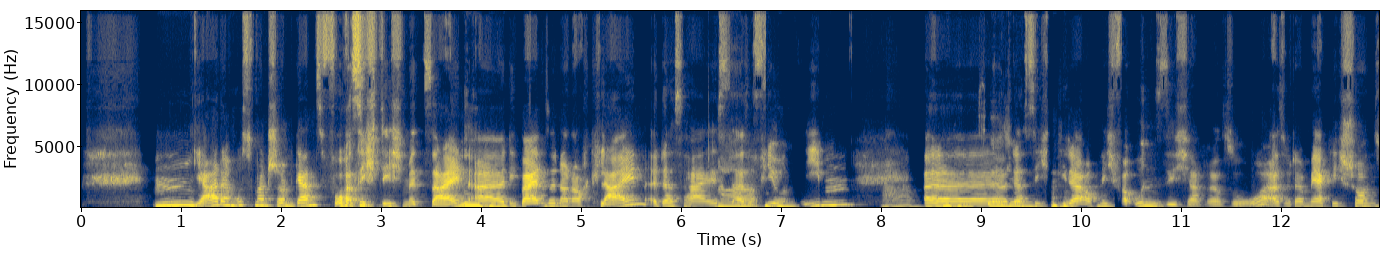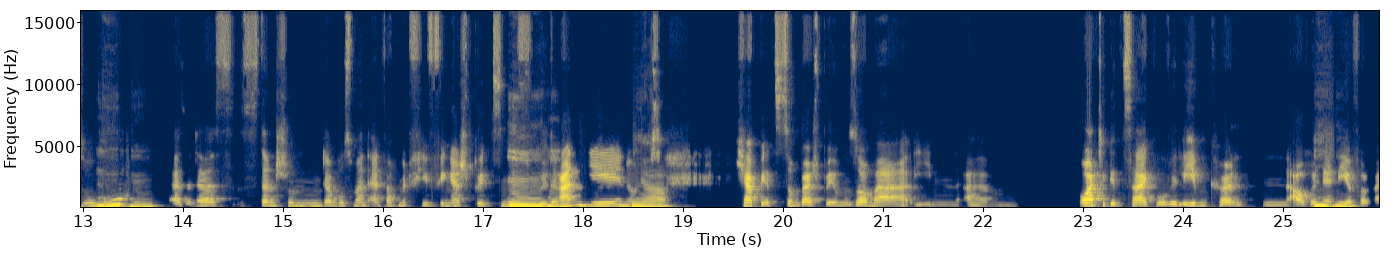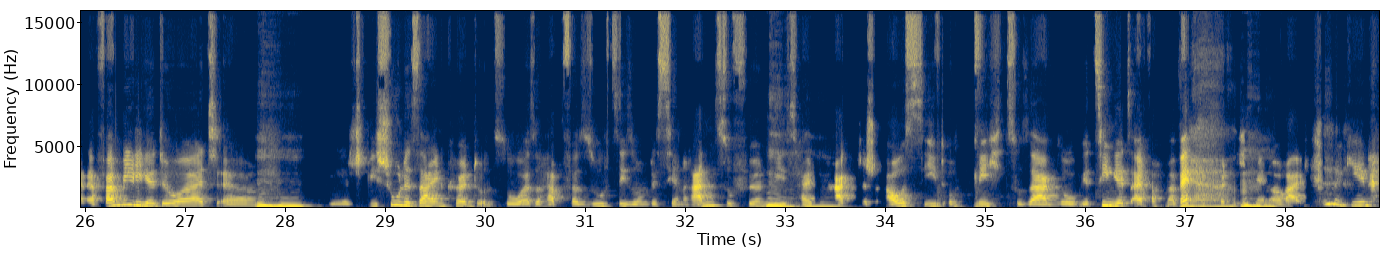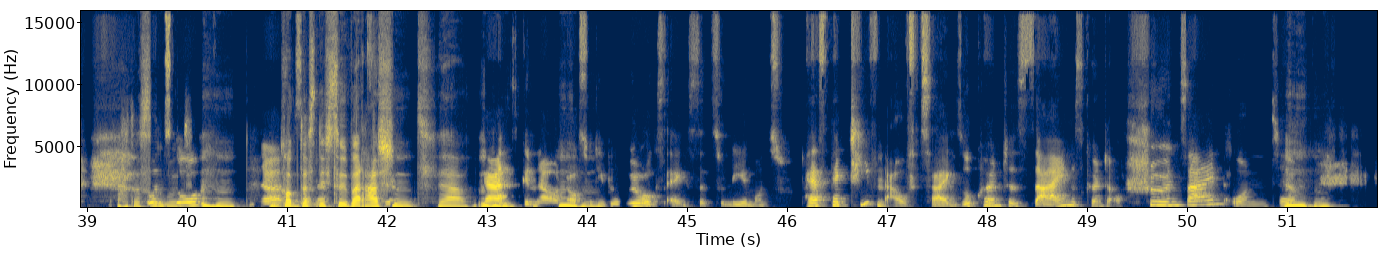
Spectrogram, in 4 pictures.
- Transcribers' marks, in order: laughing while speaking: "vorsichtig"; drawn out: "äh"; unintelligible speech; other background noise; snort; stressed: "schön"
- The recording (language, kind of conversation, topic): German, podcast, Wie triffst du Entscheidungen, damit du später möglichst wenig bereust?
